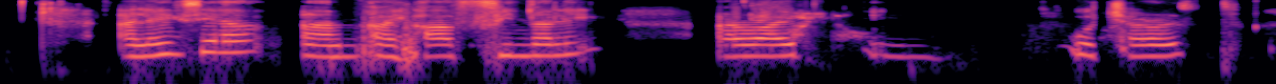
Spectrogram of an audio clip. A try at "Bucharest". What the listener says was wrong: Okay, we say finally arrived in Bucharest with K, Bucharest.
